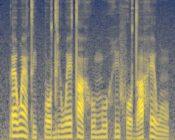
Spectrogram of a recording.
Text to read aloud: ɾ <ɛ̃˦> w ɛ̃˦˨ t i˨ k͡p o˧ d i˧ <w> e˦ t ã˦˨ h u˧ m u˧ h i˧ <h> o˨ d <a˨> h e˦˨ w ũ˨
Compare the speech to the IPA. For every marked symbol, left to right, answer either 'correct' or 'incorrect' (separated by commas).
incorrect, correct, incorrect, incorrect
